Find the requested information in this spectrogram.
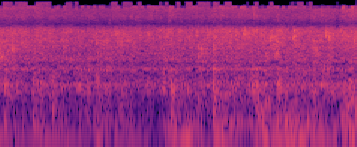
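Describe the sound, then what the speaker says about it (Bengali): Small potatoes fry in white oil in a wok with a steady, close, even sizzle and faint crackle throughout, no voices. "ছোট আলুগুলোকে কড়াইতে সাদা তেল দিয়ে হালকা করে আমি ভেজে নেব"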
